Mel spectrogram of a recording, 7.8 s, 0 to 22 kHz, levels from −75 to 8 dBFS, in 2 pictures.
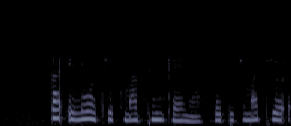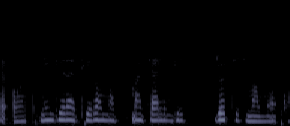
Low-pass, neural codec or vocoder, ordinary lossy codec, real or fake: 3.6 kHz; none; Opus, 24 kbps; real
